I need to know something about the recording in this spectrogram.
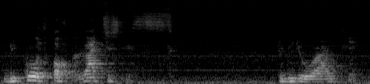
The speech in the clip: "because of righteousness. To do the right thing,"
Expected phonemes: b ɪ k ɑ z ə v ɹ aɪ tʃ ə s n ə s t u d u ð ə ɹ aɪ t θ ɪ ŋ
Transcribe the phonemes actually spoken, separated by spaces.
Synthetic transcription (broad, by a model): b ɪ k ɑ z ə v ɹ aɪ tʃ ə s n ə s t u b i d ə ɹ aɪ t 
